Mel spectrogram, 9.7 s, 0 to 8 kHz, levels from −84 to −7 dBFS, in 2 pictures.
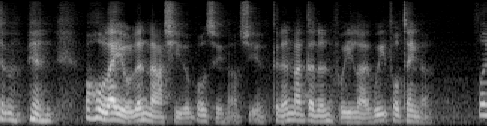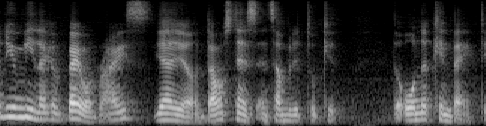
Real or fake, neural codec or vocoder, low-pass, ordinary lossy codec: fake; codec, 16 kHz, 0.3 kbps, FocalCodec; none; none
